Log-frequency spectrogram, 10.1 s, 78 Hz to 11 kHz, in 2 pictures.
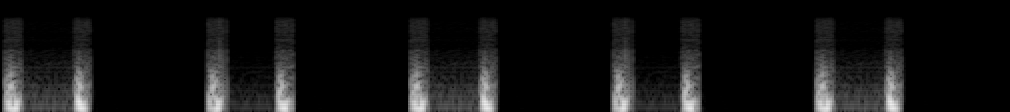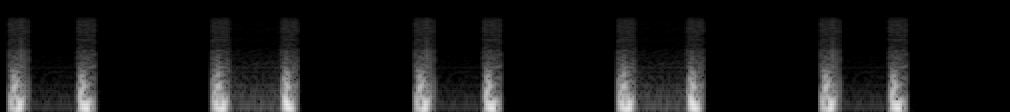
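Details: Animated clinical demonstration of normal heart sounds, emphasising the first heart sound (S1, lub): regular paired lub-dub at about 59 beats a minute, normal rhythm.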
